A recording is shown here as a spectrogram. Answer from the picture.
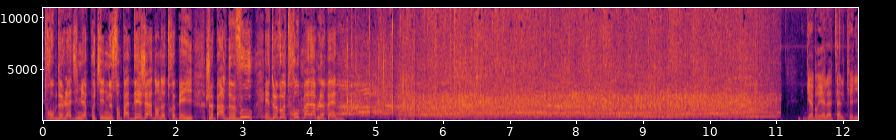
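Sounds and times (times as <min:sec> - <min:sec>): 
speech: 0:00.1 - 0:05.7, 0:11.4 - 0:12.2
jeering from the Rassemblement national benches: 0:04.0 - 0:11.1.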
